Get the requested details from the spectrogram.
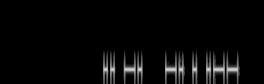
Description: Morse code, heard as a keyed tone, about 34 wpm, 700 Hz. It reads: IN NEW
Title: Sets of 2 Words 35wpm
